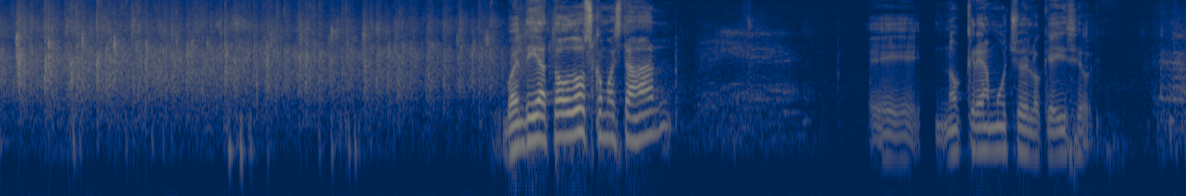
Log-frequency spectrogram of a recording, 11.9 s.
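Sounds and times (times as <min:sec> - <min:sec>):
audience applause: 0:00.0 - 0:05.4
speech: 0:05.0 - 0:06.8, 0:09.7 - 0:11.0.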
